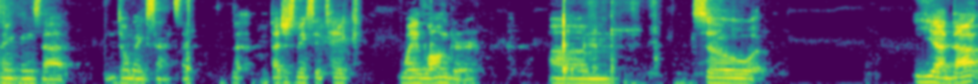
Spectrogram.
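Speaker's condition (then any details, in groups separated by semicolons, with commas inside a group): Stuttering; onset around age 5 or 6, biological father and maternal grandfather stutter, childhood speech therapy including easy onset; attends NSA and Stutter Social online support meetings; much worse when hiding it, hardly stutters when relaxed and open, harder at school, grandmother hears none; repeated sounds, prolonged sounds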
